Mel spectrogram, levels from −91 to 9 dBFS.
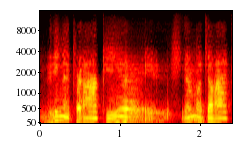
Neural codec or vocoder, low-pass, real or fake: codec, 44.1 kHz, 0.9 kbps, DAC; 14.4 kHz; fake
